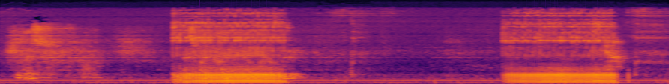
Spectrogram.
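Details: Bulldog snoring: loud, rough, vibrating snores on each in-breath, with quieter out-breaths between them; heavy snoring.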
